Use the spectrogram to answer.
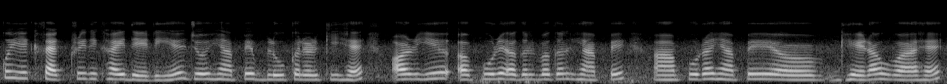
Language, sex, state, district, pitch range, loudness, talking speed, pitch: Hindi, female, Goa, North and South Goa, 215-245 Hz, -20 LUFS, 170 wpm, 235 Hz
